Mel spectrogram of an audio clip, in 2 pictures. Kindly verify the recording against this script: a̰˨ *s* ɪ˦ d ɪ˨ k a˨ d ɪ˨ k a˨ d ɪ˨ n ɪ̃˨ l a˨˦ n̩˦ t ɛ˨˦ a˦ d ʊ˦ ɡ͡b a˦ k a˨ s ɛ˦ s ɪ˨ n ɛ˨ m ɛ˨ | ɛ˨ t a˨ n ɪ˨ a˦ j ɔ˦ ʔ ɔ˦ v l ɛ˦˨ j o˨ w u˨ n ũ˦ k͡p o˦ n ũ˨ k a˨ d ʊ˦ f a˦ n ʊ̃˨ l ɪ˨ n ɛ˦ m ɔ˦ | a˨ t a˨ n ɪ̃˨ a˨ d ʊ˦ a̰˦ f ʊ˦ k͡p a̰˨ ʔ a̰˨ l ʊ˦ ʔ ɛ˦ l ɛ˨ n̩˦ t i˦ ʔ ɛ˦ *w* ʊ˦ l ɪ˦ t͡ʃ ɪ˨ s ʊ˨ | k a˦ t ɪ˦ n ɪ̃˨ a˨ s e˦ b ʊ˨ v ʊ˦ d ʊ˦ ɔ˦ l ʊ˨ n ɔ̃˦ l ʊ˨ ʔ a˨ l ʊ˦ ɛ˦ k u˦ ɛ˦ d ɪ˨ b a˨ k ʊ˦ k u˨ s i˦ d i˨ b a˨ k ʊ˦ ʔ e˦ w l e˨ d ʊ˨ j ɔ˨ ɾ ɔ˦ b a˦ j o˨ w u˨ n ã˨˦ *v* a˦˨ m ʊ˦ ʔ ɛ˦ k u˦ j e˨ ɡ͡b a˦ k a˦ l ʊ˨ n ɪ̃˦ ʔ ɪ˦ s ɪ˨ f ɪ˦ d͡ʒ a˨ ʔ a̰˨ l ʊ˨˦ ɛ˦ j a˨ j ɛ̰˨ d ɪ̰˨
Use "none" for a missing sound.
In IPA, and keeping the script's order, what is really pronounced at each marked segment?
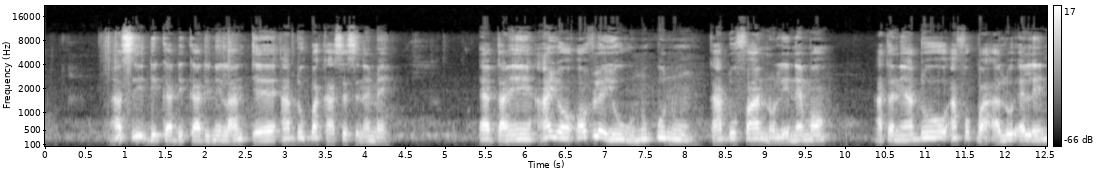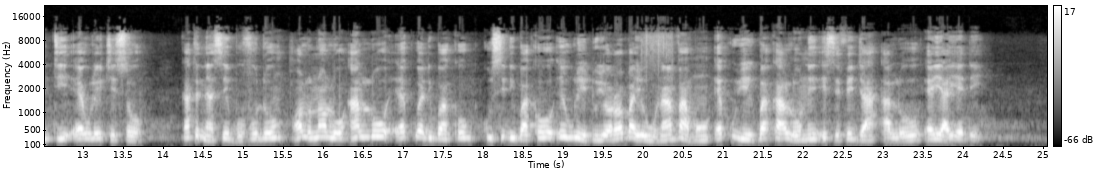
s, w, v

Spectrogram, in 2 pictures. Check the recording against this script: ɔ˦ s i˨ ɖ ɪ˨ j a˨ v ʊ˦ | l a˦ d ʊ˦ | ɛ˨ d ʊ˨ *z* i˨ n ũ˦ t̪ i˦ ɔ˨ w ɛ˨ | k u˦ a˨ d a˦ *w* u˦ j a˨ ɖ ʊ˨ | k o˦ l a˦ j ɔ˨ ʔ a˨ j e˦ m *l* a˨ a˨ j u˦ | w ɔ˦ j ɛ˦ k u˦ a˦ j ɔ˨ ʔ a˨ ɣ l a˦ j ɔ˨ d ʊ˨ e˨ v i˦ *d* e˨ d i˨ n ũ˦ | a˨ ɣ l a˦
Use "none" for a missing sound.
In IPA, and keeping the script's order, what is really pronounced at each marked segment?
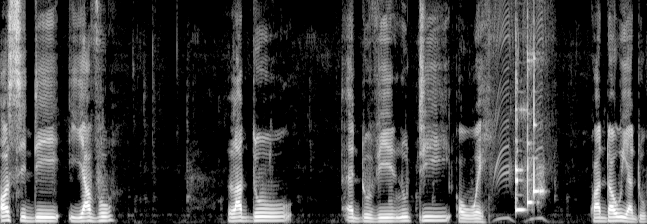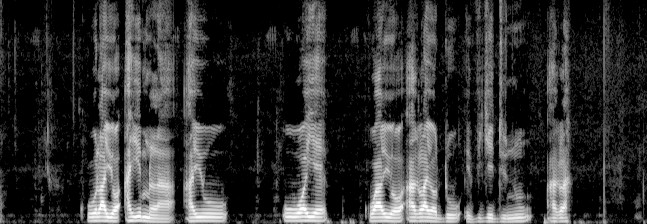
v, w, l, d͡ʒ

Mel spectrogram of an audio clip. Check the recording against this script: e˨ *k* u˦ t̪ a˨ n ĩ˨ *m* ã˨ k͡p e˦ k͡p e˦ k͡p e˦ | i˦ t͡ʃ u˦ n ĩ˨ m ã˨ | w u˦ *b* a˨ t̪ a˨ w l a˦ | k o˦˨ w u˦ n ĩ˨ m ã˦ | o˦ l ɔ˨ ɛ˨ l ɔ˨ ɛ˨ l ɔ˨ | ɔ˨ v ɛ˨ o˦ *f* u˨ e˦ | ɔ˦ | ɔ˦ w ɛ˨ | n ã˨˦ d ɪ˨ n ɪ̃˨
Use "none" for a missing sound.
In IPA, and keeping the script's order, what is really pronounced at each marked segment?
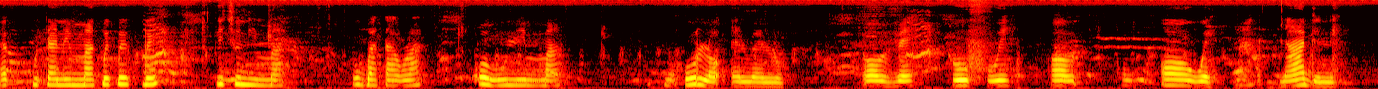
k, m, ɡ͡b, f

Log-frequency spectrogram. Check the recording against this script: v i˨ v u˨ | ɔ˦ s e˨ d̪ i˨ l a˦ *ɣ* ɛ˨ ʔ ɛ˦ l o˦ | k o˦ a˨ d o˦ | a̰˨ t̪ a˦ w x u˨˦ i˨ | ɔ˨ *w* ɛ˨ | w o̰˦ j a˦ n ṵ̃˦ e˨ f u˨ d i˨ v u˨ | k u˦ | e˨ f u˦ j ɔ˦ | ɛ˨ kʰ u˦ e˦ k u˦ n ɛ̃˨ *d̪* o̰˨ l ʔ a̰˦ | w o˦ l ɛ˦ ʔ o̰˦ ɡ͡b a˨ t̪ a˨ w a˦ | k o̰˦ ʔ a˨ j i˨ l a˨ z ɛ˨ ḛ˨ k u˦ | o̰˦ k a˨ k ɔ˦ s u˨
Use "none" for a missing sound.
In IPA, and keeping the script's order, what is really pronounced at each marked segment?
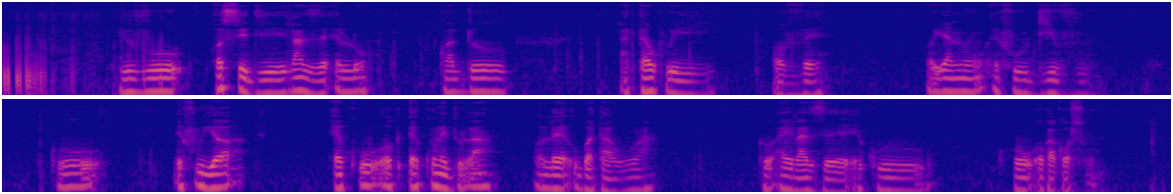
z, v, d̪

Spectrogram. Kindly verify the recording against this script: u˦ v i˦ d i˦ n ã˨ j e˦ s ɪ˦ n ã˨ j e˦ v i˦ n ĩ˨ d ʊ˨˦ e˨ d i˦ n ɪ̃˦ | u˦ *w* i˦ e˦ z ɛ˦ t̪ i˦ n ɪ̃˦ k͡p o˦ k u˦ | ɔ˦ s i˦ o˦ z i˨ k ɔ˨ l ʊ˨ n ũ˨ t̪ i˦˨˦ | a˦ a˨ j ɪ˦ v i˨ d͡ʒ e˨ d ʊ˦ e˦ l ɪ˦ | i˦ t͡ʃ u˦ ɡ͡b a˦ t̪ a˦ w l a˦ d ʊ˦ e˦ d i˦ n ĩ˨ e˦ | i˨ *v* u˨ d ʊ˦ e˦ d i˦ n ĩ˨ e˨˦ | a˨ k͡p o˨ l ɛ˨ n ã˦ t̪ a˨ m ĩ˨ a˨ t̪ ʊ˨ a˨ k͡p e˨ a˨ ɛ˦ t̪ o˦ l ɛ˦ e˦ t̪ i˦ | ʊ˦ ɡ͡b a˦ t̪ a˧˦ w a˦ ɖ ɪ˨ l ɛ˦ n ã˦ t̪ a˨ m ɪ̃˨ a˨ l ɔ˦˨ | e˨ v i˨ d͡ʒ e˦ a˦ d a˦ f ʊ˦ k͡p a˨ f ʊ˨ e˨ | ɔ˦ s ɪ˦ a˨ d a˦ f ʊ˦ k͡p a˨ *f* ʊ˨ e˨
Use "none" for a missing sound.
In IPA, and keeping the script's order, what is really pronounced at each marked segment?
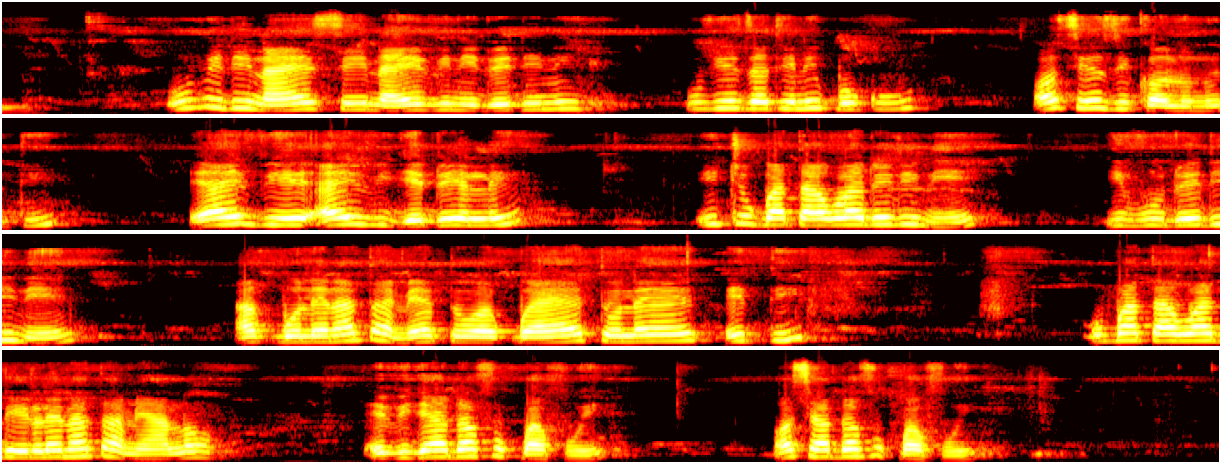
v, v, f

